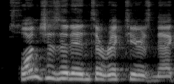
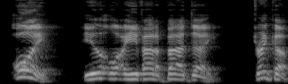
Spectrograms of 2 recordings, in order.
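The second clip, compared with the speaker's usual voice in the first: put-on Aussie-accented character voice; 2 semitones higher than usual. Voicing Grimnir as he passes someone a mug, in an Australian accent. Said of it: "And for some reason, I'm Australian".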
